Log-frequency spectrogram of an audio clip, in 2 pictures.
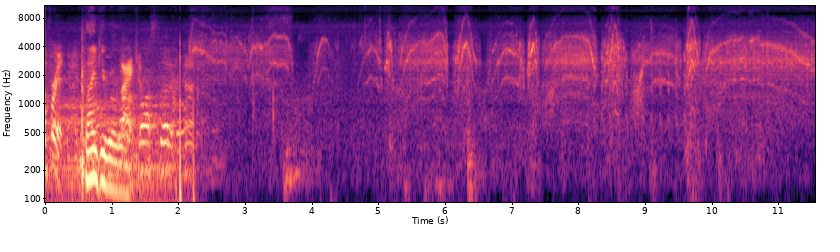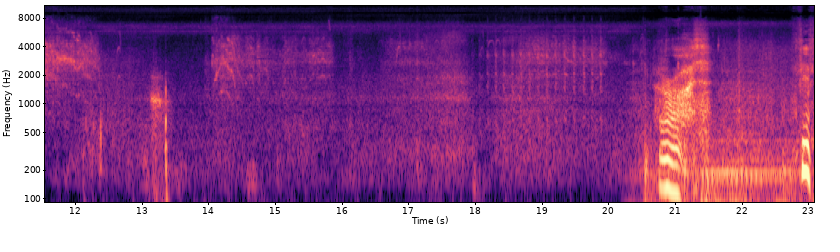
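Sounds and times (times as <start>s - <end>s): high-pitched squealing animal calls: 2.2s - 12.4s.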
